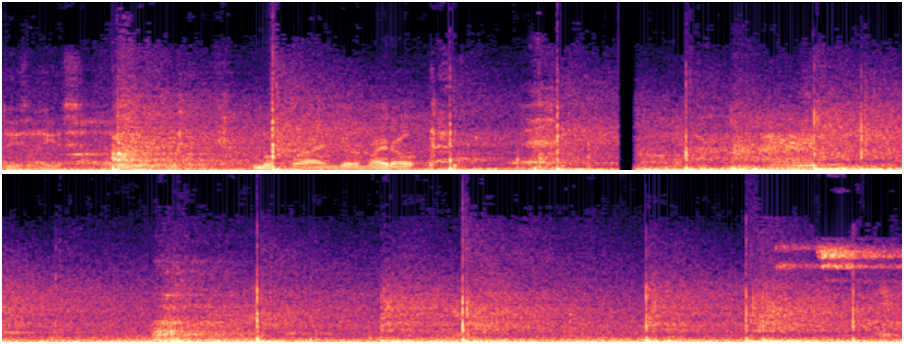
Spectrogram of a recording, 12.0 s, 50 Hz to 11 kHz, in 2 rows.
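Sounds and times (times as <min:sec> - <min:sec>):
low room noise rumble: 0:00.0 - 0:12.0
basketball bouncing on hardwood floor: 0:10.3 - 0:11.8.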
